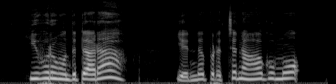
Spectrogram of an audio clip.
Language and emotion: Tamil, sad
